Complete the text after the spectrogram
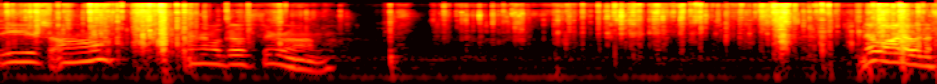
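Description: A foil wrapper crinkles and tears close by.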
